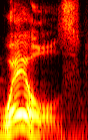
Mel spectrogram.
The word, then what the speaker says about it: Wales: have a very special guest to Mr Brad Wales oh they're excited Brad Brad did I pronounce the last name correctly yeah absolutely and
